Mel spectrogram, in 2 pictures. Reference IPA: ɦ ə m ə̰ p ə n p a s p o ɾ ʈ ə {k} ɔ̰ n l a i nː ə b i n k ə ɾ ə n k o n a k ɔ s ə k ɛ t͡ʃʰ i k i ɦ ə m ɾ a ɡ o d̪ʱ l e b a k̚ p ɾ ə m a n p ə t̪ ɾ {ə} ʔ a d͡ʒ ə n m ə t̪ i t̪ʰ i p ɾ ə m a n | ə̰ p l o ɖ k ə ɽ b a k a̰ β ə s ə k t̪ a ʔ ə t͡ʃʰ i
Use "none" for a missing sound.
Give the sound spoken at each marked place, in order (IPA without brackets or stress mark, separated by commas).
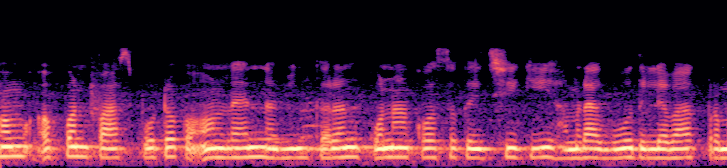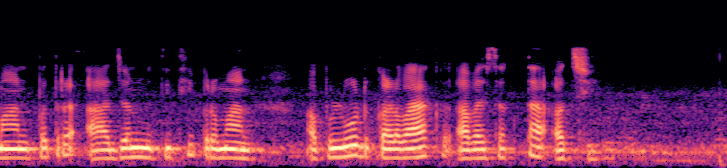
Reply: k, ə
